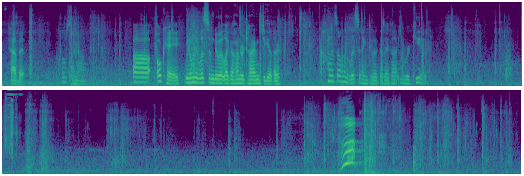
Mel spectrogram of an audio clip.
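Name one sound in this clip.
Footsteps walk slowly across a floor.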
